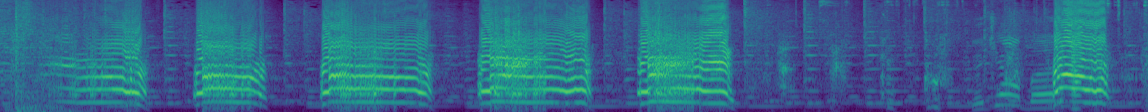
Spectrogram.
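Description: Coonhound baying treed at the base of a tree, five long bawls about a second apart, each falling in pitch at its end, followed by shorter, quieter barks.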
